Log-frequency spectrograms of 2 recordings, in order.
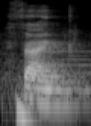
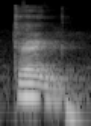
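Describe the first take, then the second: First: A clear th sound is pronounced. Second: The th sound is replaced by another sound. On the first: The speaker calls it right. "when I pronounce the th sound correctly" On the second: The speaker calls it wrong. "If I don't pronounce the th sound"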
